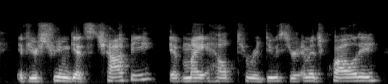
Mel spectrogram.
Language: English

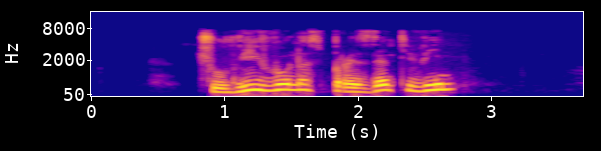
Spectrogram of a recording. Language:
Esperanto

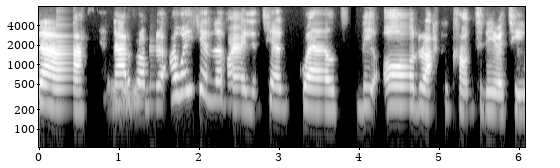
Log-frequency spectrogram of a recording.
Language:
Welsh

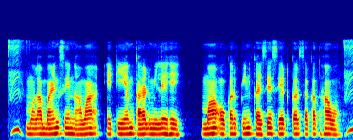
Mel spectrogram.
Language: Chhattisgarhi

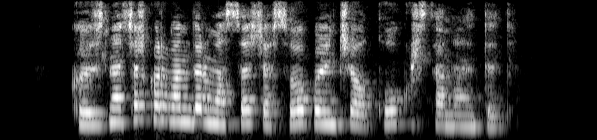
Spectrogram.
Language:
Kyrgyz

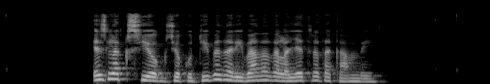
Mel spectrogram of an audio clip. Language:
Catalan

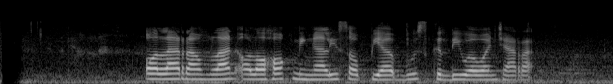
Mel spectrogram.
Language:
Sundanese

